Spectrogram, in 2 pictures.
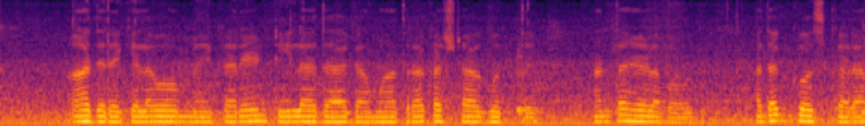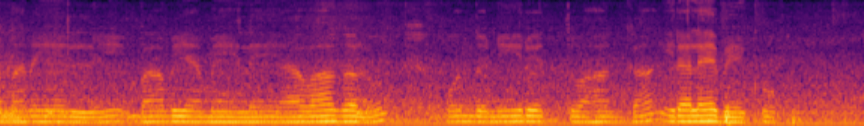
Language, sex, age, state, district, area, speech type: Kannada, male, 18-30, Karnataka, Shimoga, rural, spontaneous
